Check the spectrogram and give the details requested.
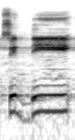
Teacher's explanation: سواد دال زیر سد دال یا زیر دی صدی یہاں پر یا ساکن سے پہلے زیر ہے یا مدہ ہوا ایک الف کے برابر کھینچ کے پڑھیں گے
